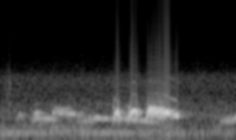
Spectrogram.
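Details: Spotted dove in breeding condition: soft low coos lead into two short notes and a long, loud drawn-out coo, ending in a faint coo.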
